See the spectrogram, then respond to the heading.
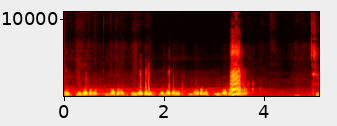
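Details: Rhythmic whooshing pulses from a handheld vascular Doppler probe with gel, placed over the artery at the back of the foot to check blood flow, before the probe is lifted. Doppler pulse sound.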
